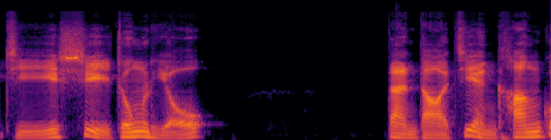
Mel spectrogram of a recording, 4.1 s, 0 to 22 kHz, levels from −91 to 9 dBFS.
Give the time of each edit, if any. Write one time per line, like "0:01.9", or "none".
none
